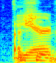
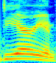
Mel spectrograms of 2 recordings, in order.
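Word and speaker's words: De'Aaron: amazing $8,000 35 minutes TJ dearon Fox did I say it right dearon yeah no you no you messed it up right there dearon Fox you had it it's you've been saying dearion for a while so I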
